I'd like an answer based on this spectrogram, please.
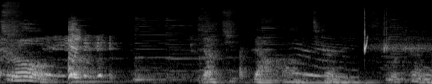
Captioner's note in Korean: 울음 터진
